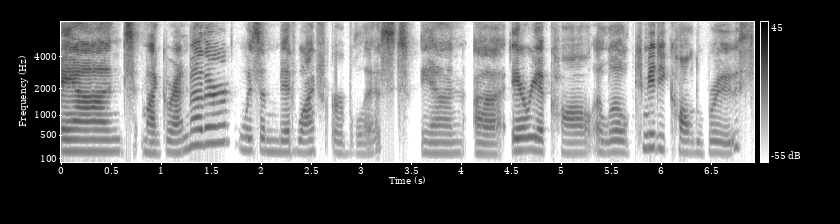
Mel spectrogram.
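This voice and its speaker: Speaking with an Appalachian accent, a woman goes at a fairly slow pace with hardly any pauses, her medium pitch showing ordinary variation. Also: quiet background. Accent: Southern US Appalachian. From Appalachia, US South (Alabama). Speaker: herbalist and author. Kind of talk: interview. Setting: radio interview.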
